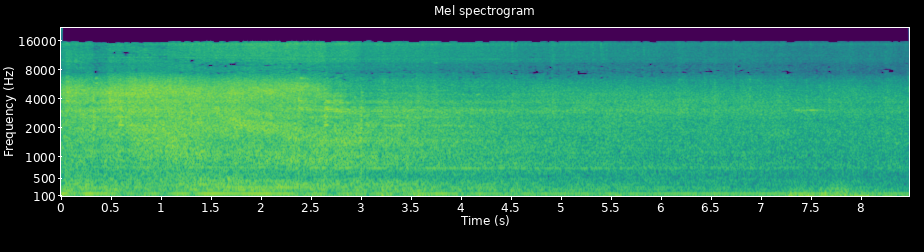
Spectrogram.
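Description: A passenger train rumbles past close by and slowly fades into the distance.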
